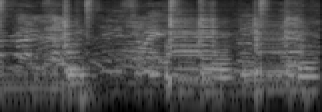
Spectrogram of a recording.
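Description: Live band music with guitar playing, punctuated by sharp percussive hits.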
